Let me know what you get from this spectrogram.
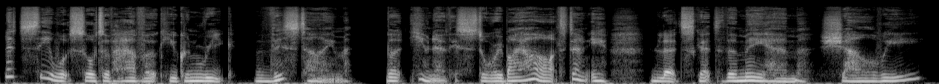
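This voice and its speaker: A woman's voice: low voice, lively intonation, slow, a little mellow, husky, no echo, clean studio sound, full character voice. A woman playing a sly murder mystery game narrator, speaking in a knowing, teasing, theatrical storyteller's manner. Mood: knowing, storytelling.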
